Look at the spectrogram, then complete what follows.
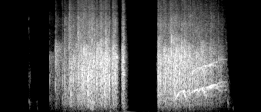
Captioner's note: audience applauds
